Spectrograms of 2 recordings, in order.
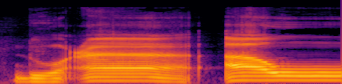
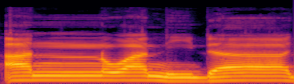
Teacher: Jadi bunyi tanwin ini dimasukkan atau dileburkan ke huruf waw, maka dibaca du'a au, jangan dibaca an wanida, jangan, tapi dibaca au, langsung dimasukkan ke huruf waw, au, kemudian didengungkan. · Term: idgham bi gunnah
